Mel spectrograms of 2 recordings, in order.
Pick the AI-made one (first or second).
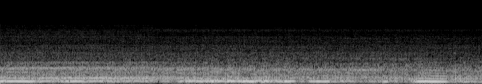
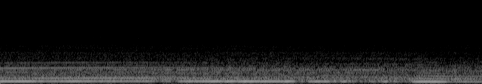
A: first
